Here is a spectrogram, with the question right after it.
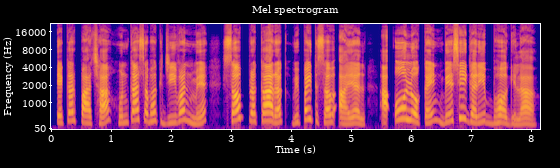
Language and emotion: Maithili, neutral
